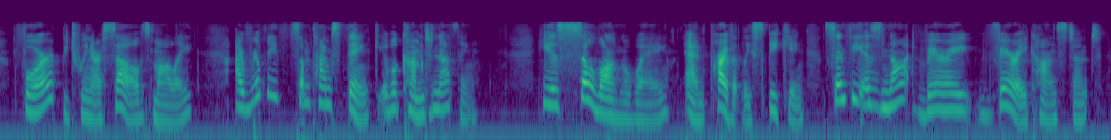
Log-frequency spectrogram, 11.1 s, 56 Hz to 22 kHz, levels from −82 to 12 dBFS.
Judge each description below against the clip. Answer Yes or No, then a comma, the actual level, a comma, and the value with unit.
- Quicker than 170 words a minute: No, average, 145 wpm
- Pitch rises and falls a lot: Yes, wide, 8.8 semitones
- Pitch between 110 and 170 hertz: No, high, 195 Hz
